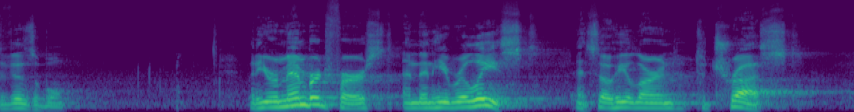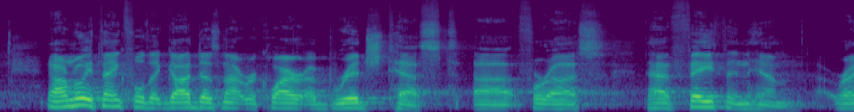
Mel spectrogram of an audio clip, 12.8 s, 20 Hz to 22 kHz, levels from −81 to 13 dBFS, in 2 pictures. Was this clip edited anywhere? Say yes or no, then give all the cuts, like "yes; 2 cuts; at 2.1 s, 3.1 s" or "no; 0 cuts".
yes; 1 cut; at 4.3 s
